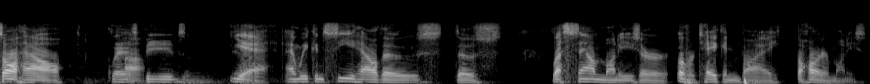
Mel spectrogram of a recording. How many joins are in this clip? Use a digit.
1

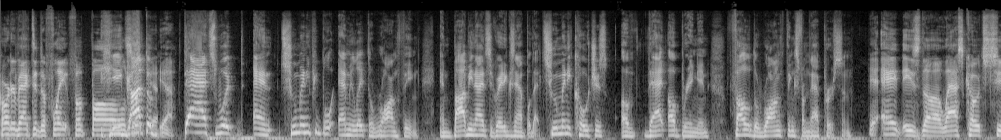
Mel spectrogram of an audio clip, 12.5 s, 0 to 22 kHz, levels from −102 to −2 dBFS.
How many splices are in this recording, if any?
1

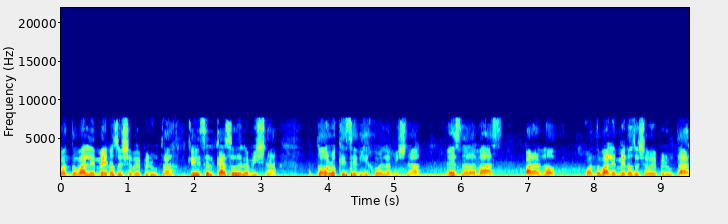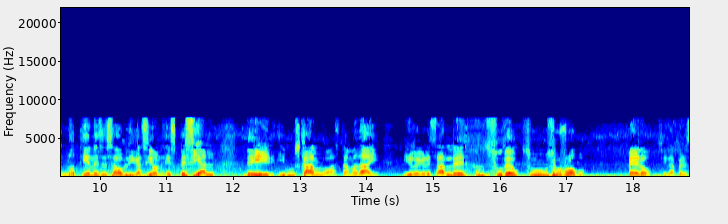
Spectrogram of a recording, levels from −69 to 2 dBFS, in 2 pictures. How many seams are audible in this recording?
0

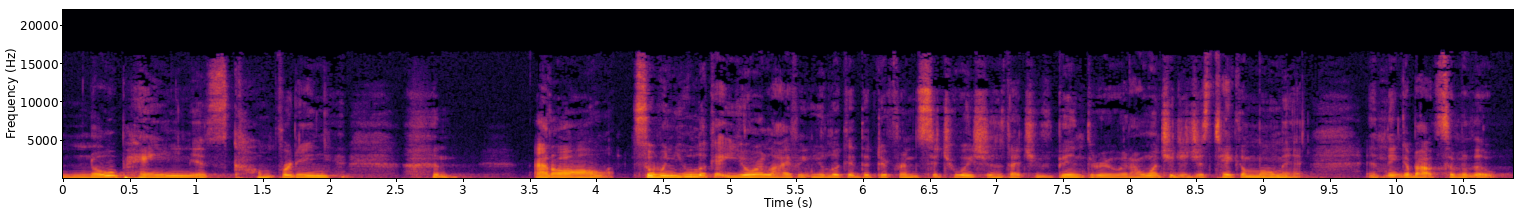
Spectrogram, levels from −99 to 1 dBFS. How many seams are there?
1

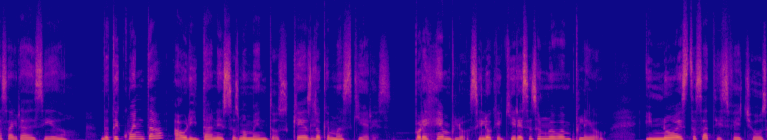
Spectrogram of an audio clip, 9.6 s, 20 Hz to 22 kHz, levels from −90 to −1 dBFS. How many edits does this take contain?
0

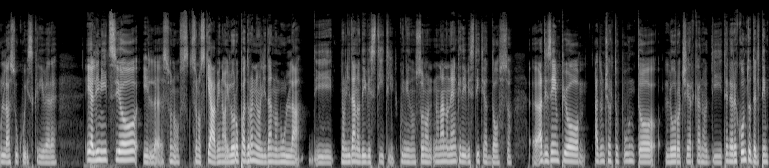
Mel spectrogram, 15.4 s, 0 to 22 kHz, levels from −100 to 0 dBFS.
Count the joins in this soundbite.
1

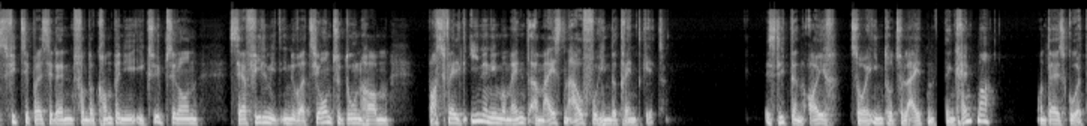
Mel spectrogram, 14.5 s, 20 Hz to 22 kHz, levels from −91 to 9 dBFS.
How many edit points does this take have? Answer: 1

